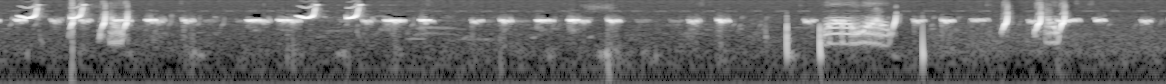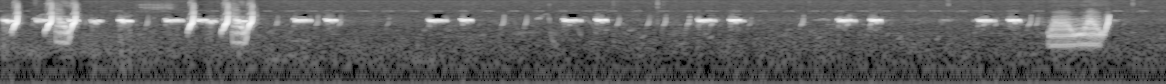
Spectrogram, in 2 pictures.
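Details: Single male quail calling, a recording used for hunting, morning and night: long runs of short, clear, mid-high notes in pairs and triplets, a few upward-hooked whistles and scattered harsh broadband bursts.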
